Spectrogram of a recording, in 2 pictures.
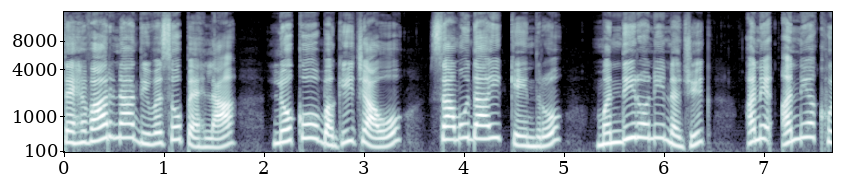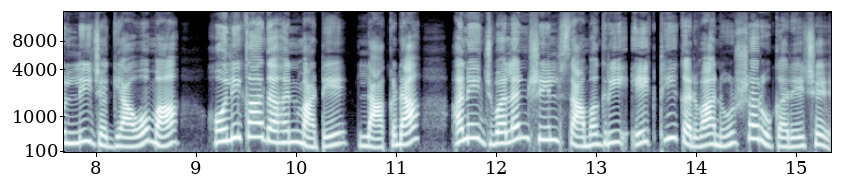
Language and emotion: Gujarati, neutral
